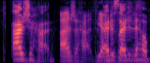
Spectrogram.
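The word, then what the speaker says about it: Ajihad: How does the audiobook pronounce this name? Ajahad.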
